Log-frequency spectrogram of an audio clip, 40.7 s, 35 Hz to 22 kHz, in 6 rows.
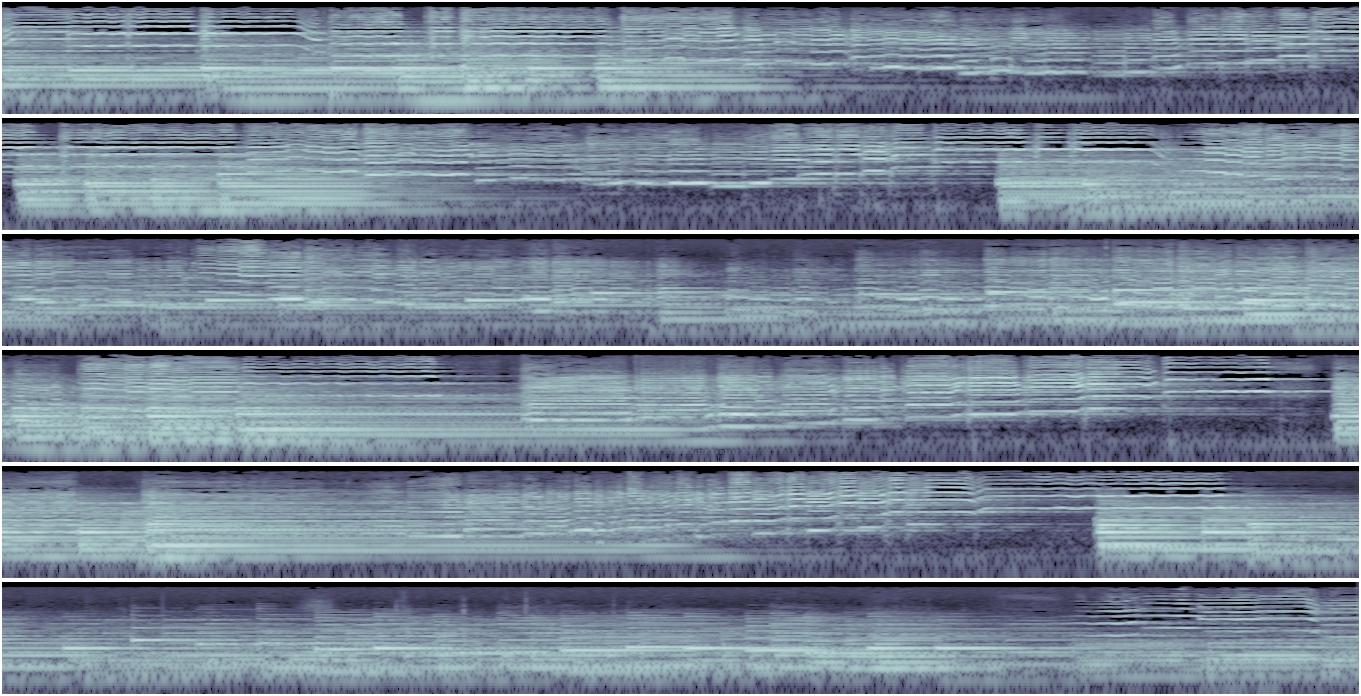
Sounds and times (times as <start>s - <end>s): Violin, fiddle: 0.0s - 40.7s.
